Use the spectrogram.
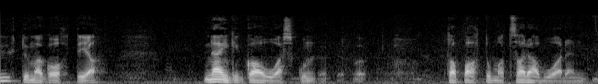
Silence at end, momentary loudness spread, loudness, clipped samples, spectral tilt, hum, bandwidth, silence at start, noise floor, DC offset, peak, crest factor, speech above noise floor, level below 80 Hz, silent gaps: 0 s; 22 LU; -20 LUFS; under 0.1%; -7 dB/octave; none; 10.5 kHz; 0 s; -46 dBFS; under 0.1%; 0 dBFS; 20 dB; 26 dB; -46 dBFS; none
